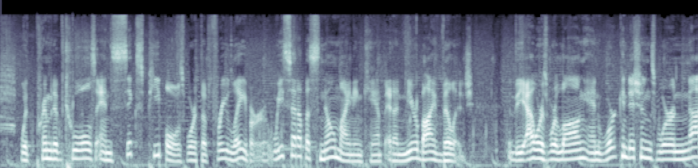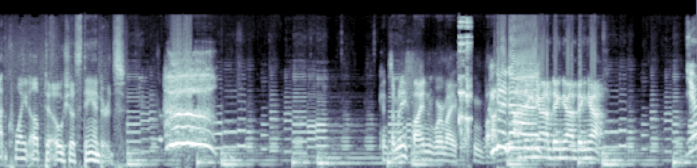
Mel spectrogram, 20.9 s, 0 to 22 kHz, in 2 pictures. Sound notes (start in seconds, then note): 12.3 silly music playing; 12.9 gasp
